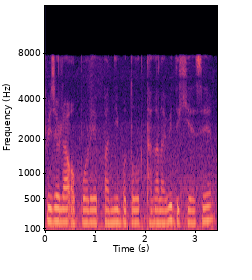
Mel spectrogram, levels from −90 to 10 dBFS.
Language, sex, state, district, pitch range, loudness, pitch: Nagamese, female, Nagaland, Dimapur, 165-175 Hz, -16 LUFS, 165 Hz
